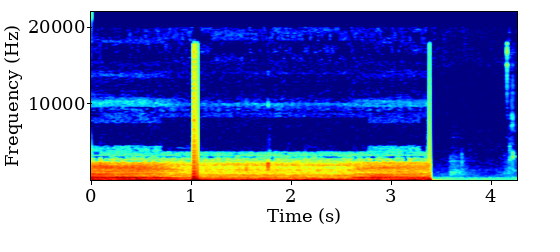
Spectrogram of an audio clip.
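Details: Loud low rumble and handling noise with a sharp knock, ending abruptly in silence, no animal calls.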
